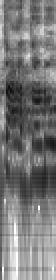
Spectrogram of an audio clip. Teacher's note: ક ના બદલે લોકો ત બોલે એટલે તમારે કાગડો બોલવાનું હોય તો એ તાતડો બોલે બરાબર એટલે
